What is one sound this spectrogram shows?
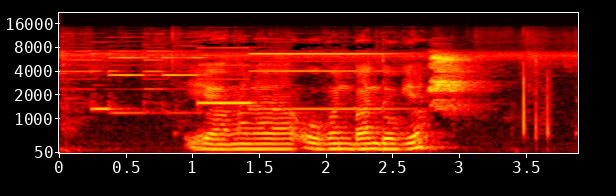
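A microwave oven beeps several times when it finishes.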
